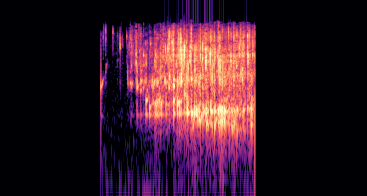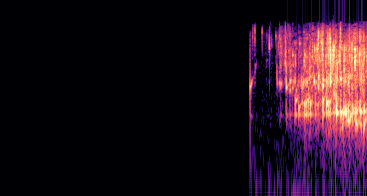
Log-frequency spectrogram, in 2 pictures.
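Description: Liquid pours with a bubbling gurgle.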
